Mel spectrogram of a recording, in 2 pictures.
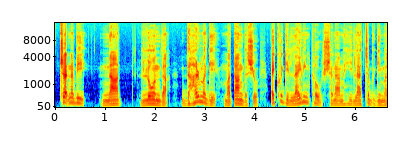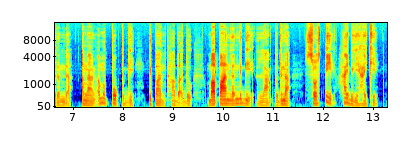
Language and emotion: Manipuri, neutral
